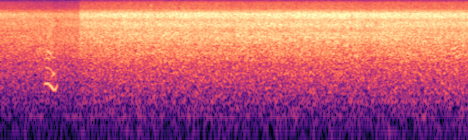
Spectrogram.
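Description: Steady, even rush of a valley stream's flowing water, slightly stronger after about a second. A short voice sound is heard just under a second in.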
